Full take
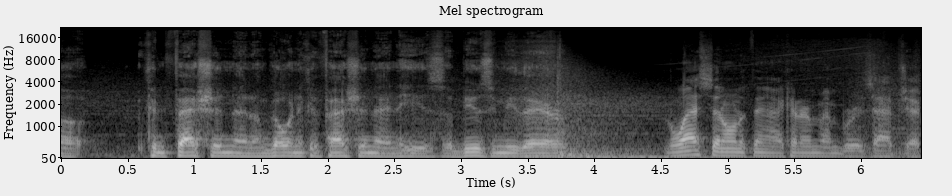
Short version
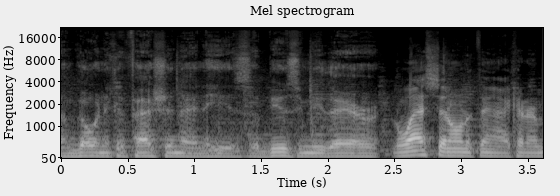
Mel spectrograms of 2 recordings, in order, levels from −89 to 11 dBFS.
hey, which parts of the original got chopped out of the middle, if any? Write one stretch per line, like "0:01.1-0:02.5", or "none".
0:03.8-0:04.4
